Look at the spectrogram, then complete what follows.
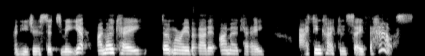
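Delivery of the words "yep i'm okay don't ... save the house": mock keyed-up, agitated, heightened, pitched up. Retelling a phone call during a fire: imitating agitated, heightened speech. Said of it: "answered in a very agitated, sort of heightened state".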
